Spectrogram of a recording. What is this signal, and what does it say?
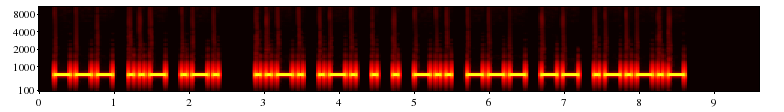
Morse code, heard as a keyed tone, about 17 wpm, 700 Hz. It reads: OUR FREEDOM.
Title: Sentences from Top 1000 Words - Review Part 5 - 17wpm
